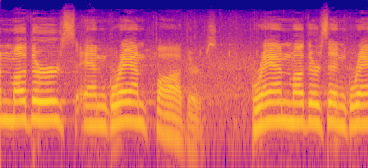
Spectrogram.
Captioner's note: applause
